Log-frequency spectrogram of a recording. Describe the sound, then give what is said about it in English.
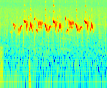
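A sage sparrow sings a rapid series of many short, high, sweet chirping notes in a quick tumbling phrase, with one soft low thump early on. “There's a sage sparrow that's singing near where the blackbird sparrow is.”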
